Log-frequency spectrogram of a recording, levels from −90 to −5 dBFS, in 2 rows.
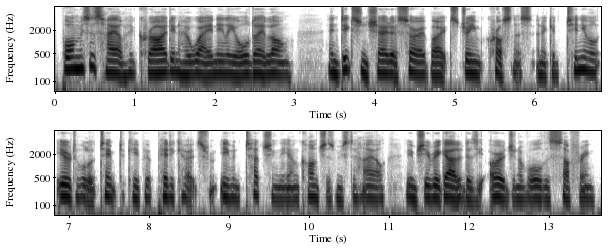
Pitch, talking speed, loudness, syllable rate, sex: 155 Hz, 200 wpm, -18 LUFS, 5.6 syllables/s, female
